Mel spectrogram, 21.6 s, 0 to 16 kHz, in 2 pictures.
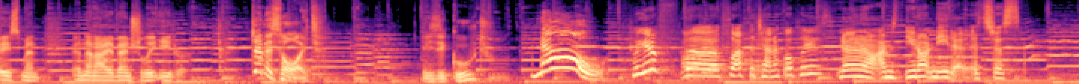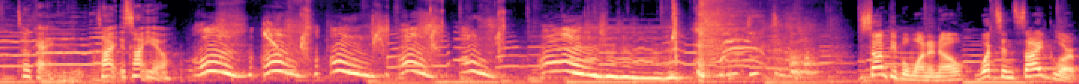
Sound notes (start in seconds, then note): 12.6 smooches, moans; 16.0 both laughs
